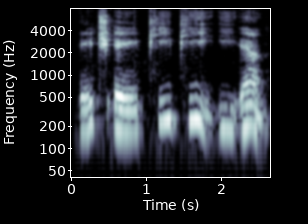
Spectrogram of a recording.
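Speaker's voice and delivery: slow, letter-by-letter spelling of "H A P P E N"; teacher spelling the word happen for pupils, slowly and evenly; spelled letter by letter. Shown as a demonstration. Reading each letter apart. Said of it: "The next word is happen".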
